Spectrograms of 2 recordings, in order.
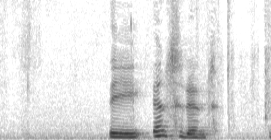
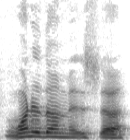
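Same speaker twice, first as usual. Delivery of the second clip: normal talking voice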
